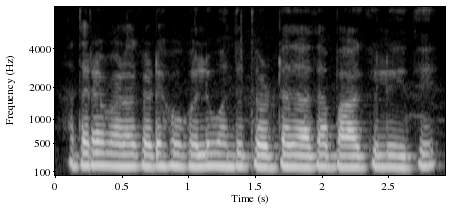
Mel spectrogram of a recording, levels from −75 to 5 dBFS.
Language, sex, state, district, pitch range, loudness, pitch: Kannada, female, Karnataka, Bidar, 155-165 Hz, -15 LUFS, 160 Hz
